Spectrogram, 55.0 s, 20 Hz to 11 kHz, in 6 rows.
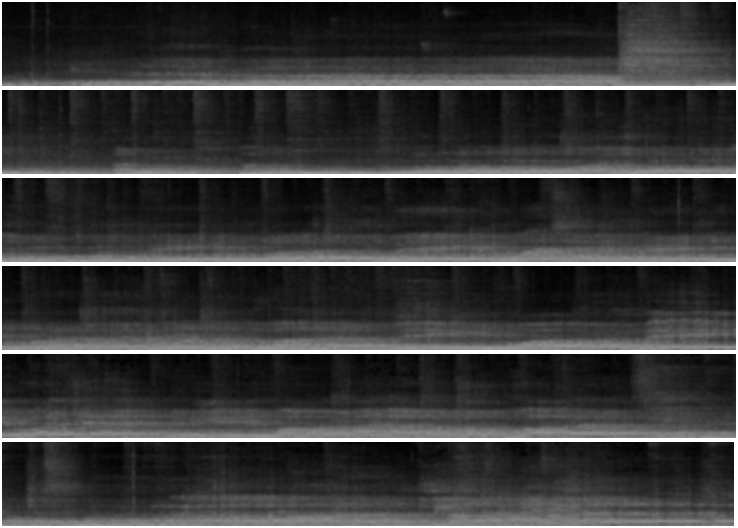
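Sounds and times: musical accompaniment: 0:00.0 - 0:55.0
vocal group singing harmonies: 0:00.0 - 0:55.0.

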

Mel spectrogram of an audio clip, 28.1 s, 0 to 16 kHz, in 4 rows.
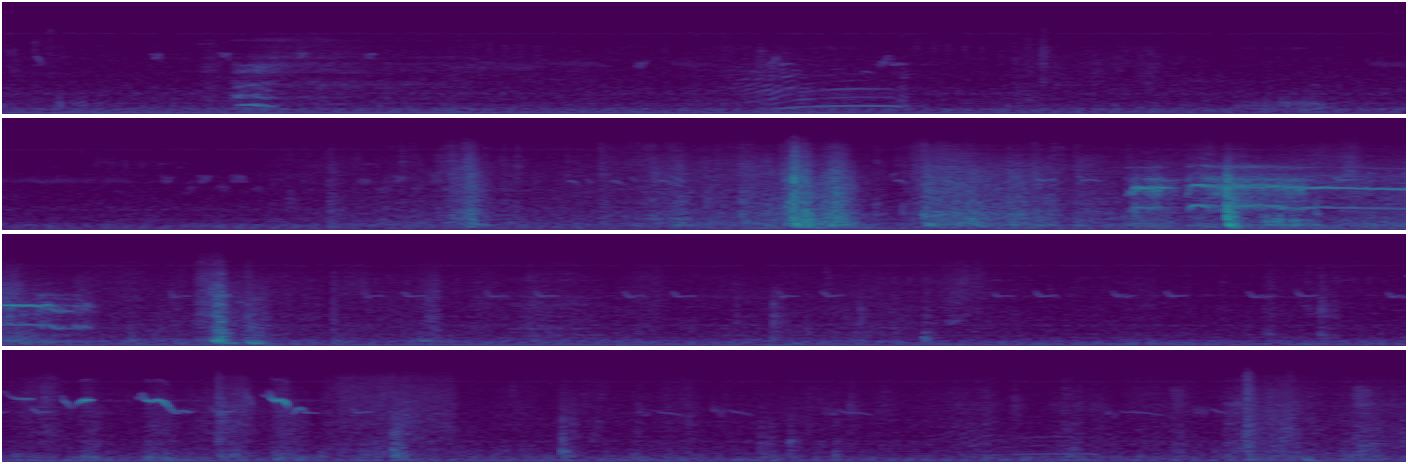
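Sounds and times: small birds chirping: 0:00.0 - 0:10.5, 0:14.7 - 0:28.0
brief rustles and thumps: 0:08.7 - 0:14.2, 0:14.9 - 0:16.3
rooster crowing: 0:12.6 - 0:14.6.

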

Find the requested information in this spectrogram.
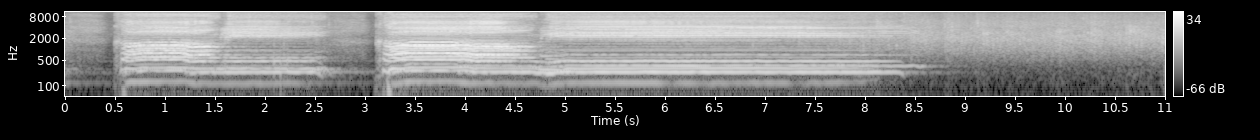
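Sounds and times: audience applauding: 0:08.5 - 0:11.0.

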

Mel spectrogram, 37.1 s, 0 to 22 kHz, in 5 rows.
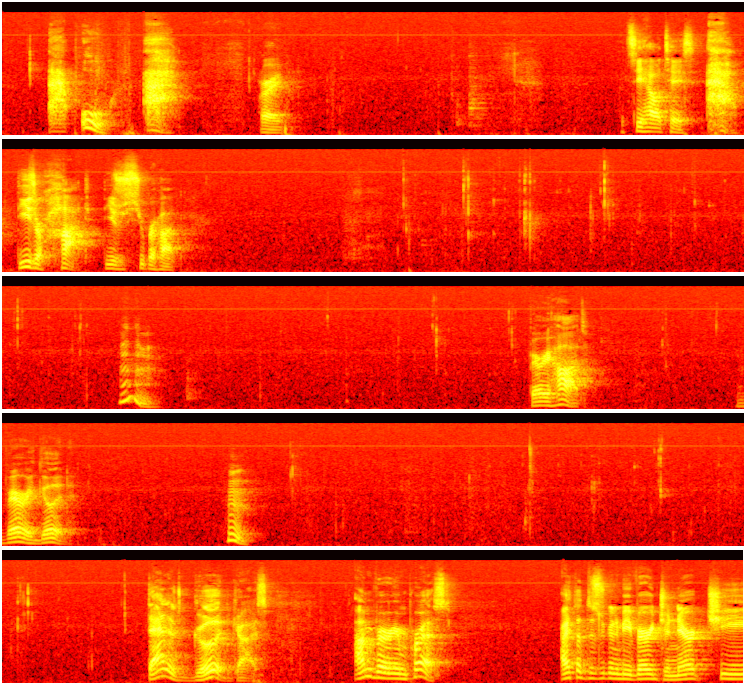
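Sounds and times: man chewing food: 0:10.8 - 0:16.0, 0:16.6 - 0:20.1, 0:21.2 - 0:22.2, 0:25.0 - 0:31.1
wet mouth clicks: 0:11.4 - 0:15.8, 0:25.1 - 0:25.7, 0:26.9 - 0:31.0.

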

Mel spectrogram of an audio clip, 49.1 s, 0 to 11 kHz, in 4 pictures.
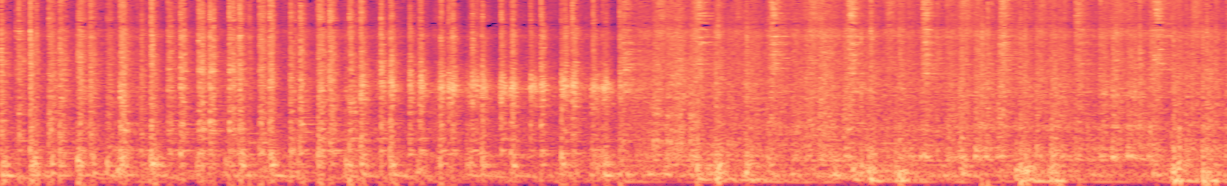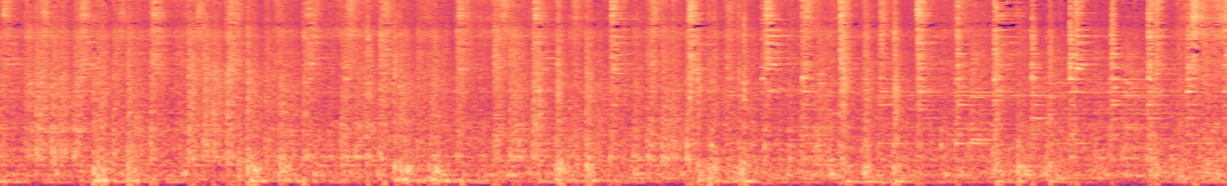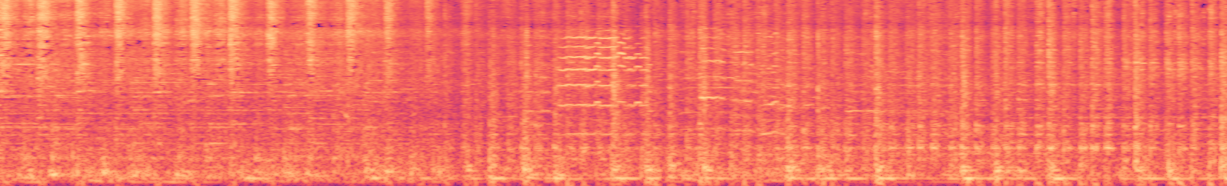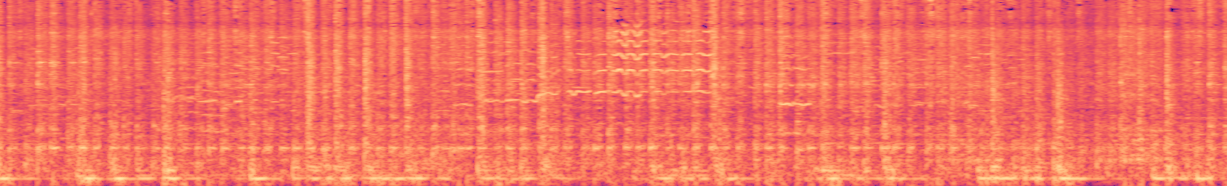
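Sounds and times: drums beaten with sticks: 0:00.0 - 0:49.0.

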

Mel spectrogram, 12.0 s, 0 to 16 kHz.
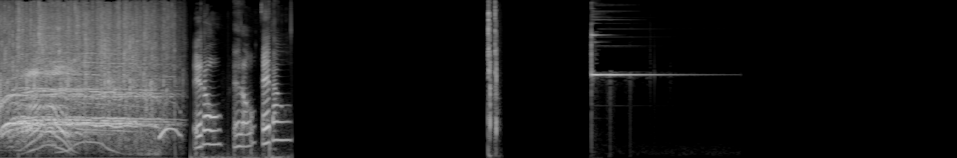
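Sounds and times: notification bell ding: 0:07.4 - 0:09.3.

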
